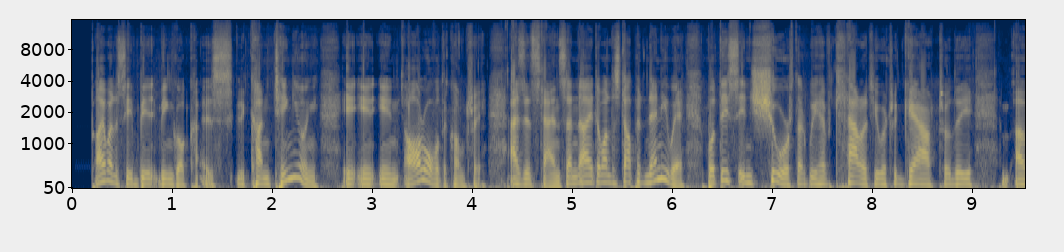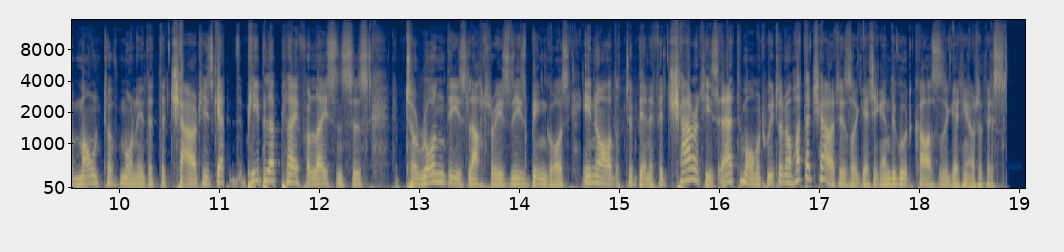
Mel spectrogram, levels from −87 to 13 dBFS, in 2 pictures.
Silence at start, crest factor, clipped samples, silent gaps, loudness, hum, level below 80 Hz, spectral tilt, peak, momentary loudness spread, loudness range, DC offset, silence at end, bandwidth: 0.2 s; 16 dB; under 0.1%; none; -16 LUFS; none; -26 dBFS; -5.5 dB/octave; 0 dBFS; 5 LU; 1 LU; under 0.1%; 0.2 s; 15 kHz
